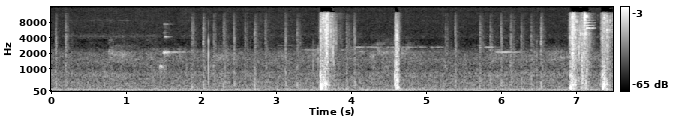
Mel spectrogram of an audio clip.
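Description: Footsteps patter quickly as a game character runs.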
